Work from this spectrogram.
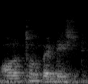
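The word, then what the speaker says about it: orthopaedist: ऑर्थोपेडिस्ट बोलते हैं ऑर्थोपेडिस्ट देखिए आर को हल्का साइलेंट करके बोल रहे हैं ऑर्थोपेडिस्ट आर को नहीं ऑर्थो नहीं बोल रहे हैं ऑर्थोपेडिस्ट ऑर्थोपेडिस्ट ओ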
